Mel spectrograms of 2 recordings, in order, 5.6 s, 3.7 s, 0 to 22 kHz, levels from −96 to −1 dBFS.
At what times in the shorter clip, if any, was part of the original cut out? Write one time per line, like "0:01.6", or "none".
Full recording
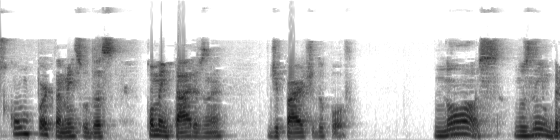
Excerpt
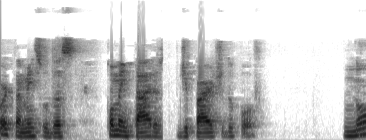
0:01.6

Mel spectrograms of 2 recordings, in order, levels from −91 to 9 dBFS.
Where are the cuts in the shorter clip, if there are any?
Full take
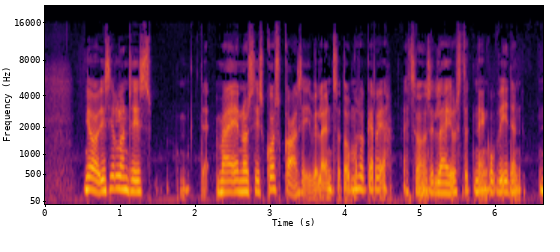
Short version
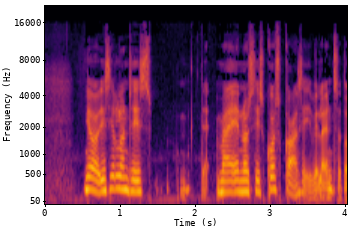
none

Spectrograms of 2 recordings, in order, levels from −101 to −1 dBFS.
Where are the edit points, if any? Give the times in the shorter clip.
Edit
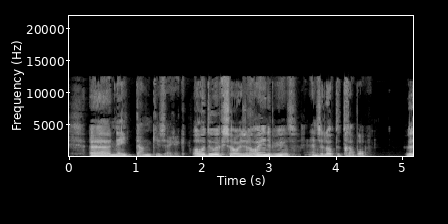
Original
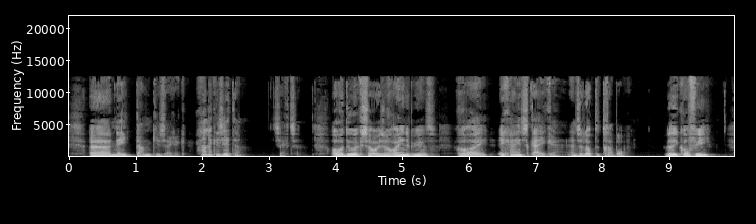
0:01.8
0:03.5

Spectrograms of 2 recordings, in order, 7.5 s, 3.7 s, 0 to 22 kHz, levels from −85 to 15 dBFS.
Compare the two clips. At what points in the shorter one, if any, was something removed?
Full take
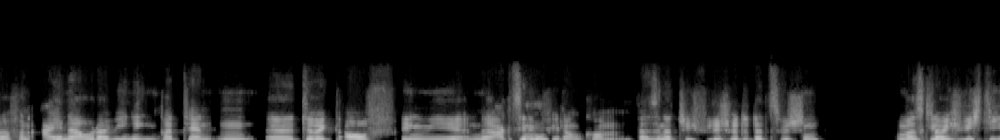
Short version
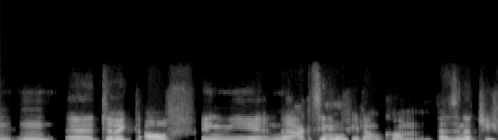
none

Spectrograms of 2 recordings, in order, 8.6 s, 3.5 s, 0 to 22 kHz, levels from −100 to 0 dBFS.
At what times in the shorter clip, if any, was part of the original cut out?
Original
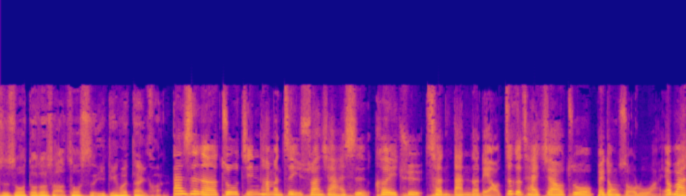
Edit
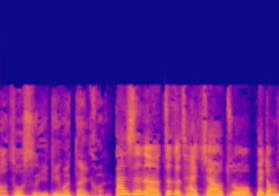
0:02.0

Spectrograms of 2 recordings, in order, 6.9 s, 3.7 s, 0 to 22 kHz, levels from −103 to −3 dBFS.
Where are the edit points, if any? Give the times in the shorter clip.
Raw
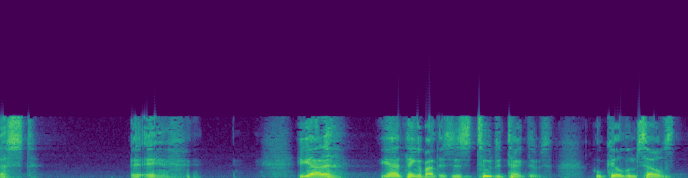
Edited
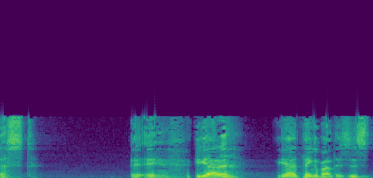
0:01.9

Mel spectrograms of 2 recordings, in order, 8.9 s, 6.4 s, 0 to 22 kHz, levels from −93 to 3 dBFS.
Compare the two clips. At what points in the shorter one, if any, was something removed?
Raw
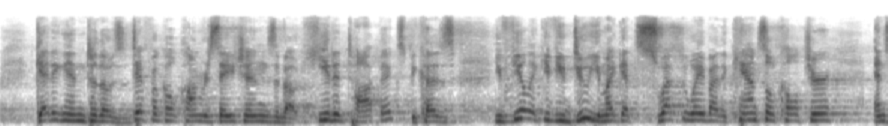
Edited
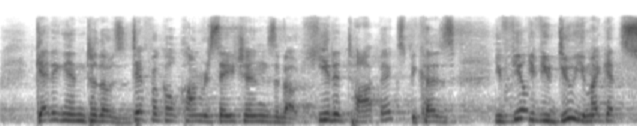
0:05.3

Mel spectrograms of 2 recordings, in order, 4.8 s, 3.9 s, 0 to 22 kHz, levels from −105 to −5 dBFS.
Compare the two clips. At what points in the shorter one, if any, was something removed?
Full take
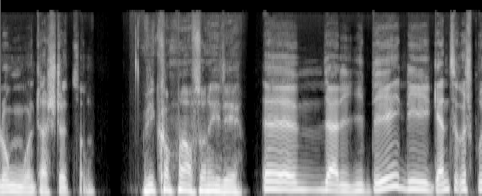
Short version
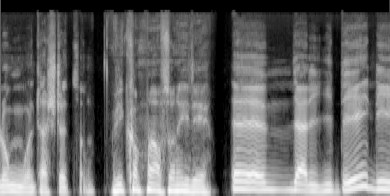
0:01.0

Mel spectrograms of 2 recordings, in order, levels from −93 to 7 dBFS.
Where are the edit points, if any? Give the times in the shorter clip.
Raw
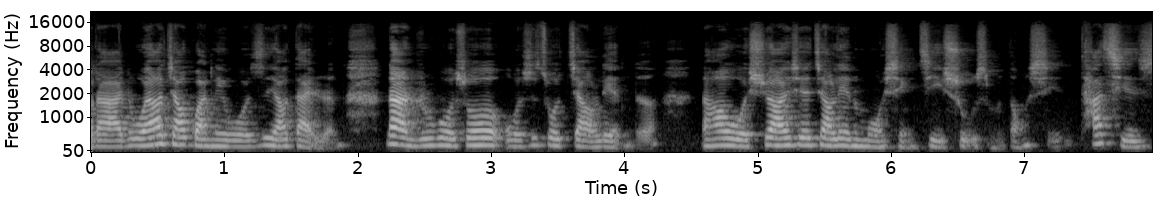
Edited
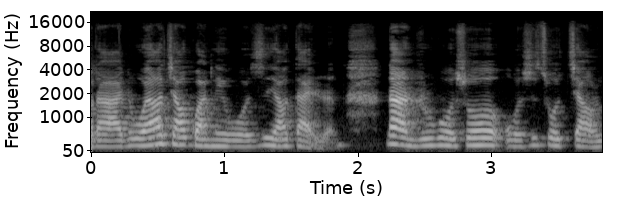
none

